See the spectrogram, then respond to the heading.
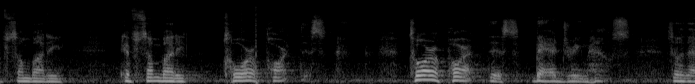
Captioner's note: laughs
